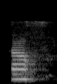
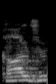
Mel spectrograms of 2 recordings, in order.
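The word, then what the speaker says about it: calf: கண்ணுக்குட்டி கண்ணுக்குட்டி தான் இது காப் காப் காப் காப் இந்த கால்ப்ன்னு சொல்லக்கூடாது காப் சிங்கக்குட்டி புலிக்குட்டி கூட அவங்க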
